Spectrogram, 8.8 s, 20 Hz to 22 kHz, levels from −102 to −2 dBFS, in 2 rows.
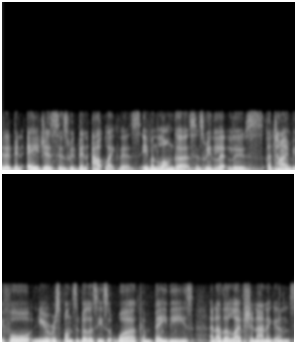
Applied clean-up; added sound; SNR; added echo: none; none; none; none.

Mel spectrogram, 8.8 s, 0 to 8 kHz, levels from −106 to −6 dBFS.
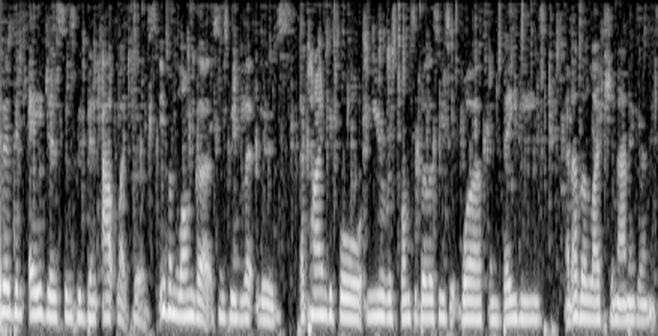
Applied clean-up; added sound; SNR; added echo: classical method Wiener filter.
